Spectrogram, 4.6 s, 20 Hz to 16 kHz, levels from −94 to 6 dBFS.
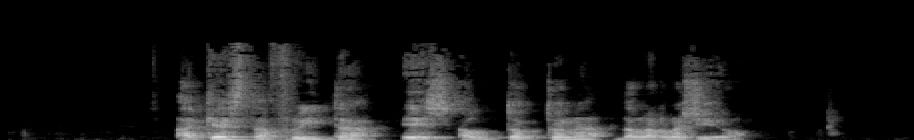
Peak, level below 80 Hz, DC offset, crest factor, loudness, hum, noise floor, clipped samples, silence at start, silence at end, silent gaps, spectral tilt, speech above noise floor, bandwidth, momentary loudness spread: -2 dBFS; -54 dBFS; under 0.1%; 22 dB; -22 LUFS; none; -81 dBFS; under 0.1%; 0.9 s; 0.85 s; none; -7 dB/octave; 60 dB; 11.5 kHz; 10 LU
